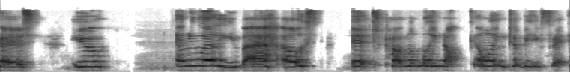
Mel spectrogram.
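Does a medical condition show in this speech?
Yes: spastic cerebral palsy.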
